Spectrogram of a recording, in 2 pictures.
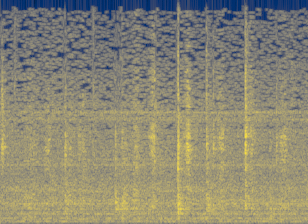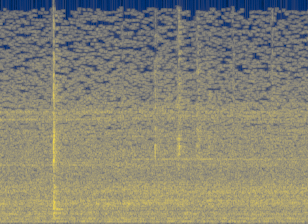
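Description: A metal baking sheet knocks and scrapes as baked sliced almonds are slid off it onto a steel counter, giving a few sharp clicks and taps in the middle. A steady ventilation hum runs underneath.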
